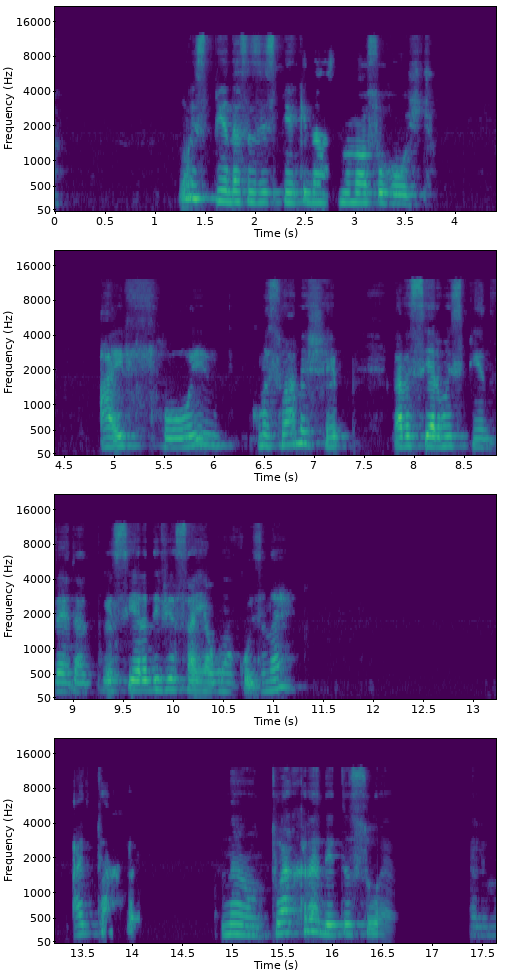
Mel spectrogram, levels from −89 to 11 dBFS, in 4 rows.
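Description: At 16.46 s a sudden gain jump drops the speech and background noise together by about 12 dB, likely an unramped gain change, showing as an abrupt waveform step.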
